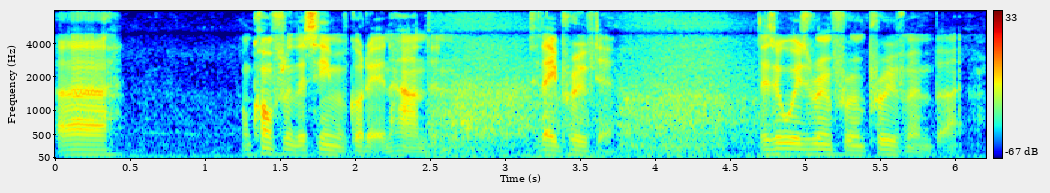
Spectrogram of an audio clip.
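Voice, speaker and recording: Guy acting a guarded young race driver in a game interview, deep-ish voice, faint noise. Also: brisk, close to an everyday voice. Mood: measured, hopeful. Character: guarded, frustrated young male racing driver. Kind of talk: video game cutscene acting.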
